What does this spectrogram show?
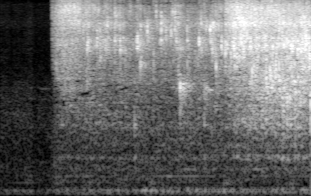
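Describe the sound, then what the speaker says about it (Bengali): Onions drop into hot oil in a pan and set off a sudden burst of close, crackling sizzle that keeps going and grows a little louder toward the end, with no talk. "তার তেলটা গরম হয়ে গেছে, এখন আমি দিয়ে দিচ্ছি পেঁয়াজগুলো"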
